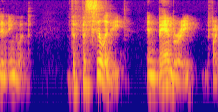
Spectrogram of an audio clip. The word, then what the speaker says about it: Banbury: cars were made in England the facility in Banbury if I pronounce that right yes you did where they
